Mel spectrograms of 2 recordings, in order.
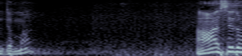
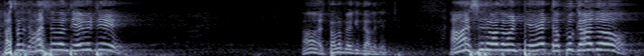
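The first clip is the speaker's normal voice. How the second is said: higher, pointed questions to the church; high rhetorical preaching; 7 semitones higher than usual. Acted. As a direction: challenge them, pitched up.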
